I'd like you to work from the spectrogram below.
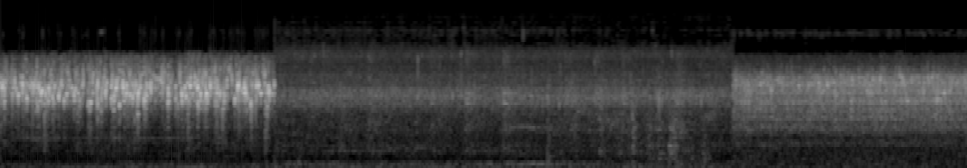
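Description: Onions frying in ghee in a pan, a steady bright sizzle that runs loud and close, drops back to a softer crackle partway through, then rises again.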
